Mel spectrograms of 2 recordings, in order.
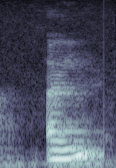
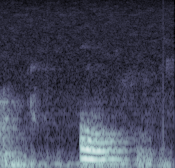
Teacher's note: अर्ध संवृत का मतलब है सेमी क्लोज्ड यानी आधा बंद। तो जिन स्वरों के उच्चारण में मुख द्वार आधा बंद रहता है, ऐसे स्वर अर्ध संवृत कहलाते हैं। इसके दो ही उदाहरण हैं, पहला ऐ और दूसरा ओ।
